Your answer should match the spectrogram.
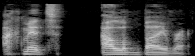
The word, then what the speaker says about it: Ahmet Albayrak: called sales Fellowship so my guest today is Ahmed al-birak am I pronouncing your name correctly yeah yeah correct brilliant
